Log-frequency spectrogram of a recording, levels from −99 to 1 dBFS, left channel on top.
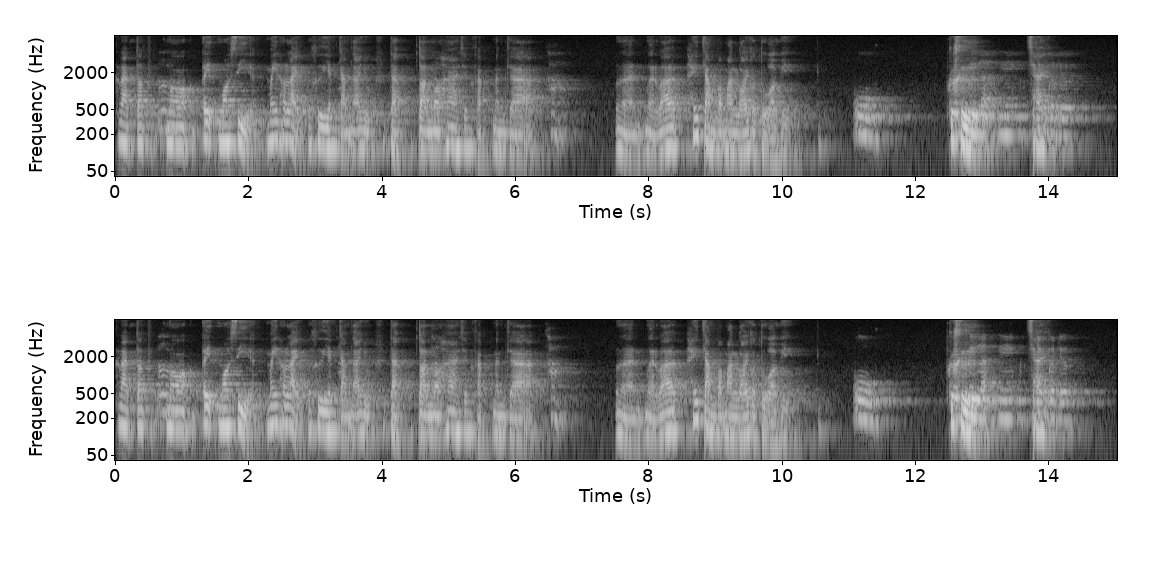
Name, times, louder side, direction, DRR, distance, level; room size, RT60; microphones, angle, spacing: voice 1, 0.0-1.1 1.3-6.3 7.5-10.2 12.5-13.0 13.7-14.0, equal, 5° right, 3 dB, 0.5 m, -27 dB
voice 2, 11.1-11.4 12.5-14.3, right 1 dB, 85° right, 5 dB, 0.9 m, -31 dB
10.5 x 10.5 x 2.8 m, 1.4 s
head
